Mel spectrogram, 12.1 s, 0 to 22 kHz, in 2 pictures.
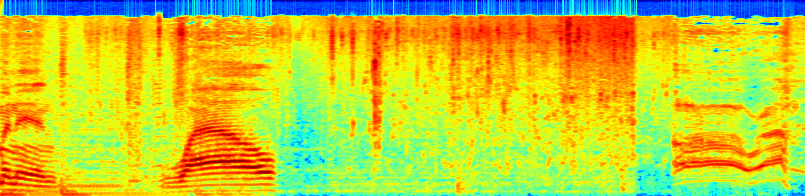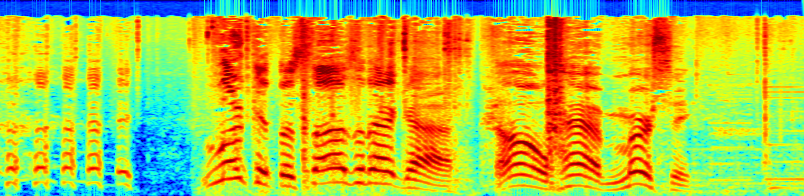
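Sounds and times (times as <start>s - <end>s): water splashing and trickling: 0.0s - 11.2s.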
